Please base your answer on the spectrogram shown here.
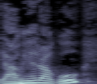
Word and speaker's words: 여호와: 어떻게 우리가 그냥 여호와라고 야훼라고 이렇게 말하지만 부를 수 없는 그런 단어로 되어 있습니다. 그래서 이 단어를 실제로 발음을 하지 않습니다. 그리고 여호와라는 단어가 나오면 아도나이, 다시 말하면 주님이라는 말로 그렇게 발음을 해버립니다.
